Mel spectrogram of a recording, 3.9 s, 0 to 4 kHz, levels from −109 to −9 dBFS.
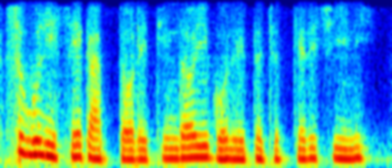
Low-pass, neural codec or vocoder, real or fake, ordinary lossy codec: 3.6 kHz; codec, 16 kHz, 0.4 kbps, LongCat-Audio-Codec; fake; Opus, 32 kbps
